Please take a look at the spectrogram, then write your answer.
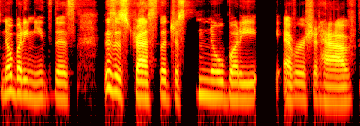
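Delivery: usual speaking voice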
